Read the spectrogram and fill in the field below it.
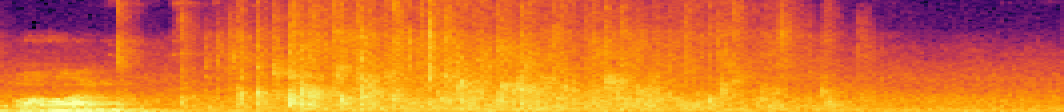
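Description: A small audience applauds.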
